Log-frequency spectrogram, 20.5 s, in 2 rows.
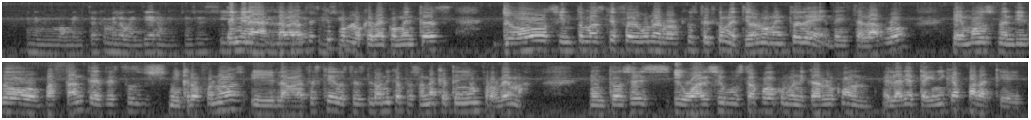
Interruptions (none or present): present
